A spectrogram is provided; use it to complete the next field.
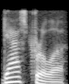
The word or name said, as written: gastrula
